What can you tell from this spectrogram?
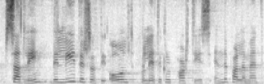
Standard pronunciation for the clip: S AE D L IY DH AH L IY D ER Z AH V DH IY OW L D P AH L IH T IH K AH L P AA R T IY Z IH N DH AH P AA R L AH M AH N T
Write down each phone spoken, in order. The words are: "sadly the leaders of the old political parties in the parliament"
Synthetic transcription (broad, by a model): S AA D L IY DH AH L IY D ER S AH V DH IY OW L D P AH L IH T IH K AH L P AA R T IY S IH N DH AH P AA R L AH M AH N T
